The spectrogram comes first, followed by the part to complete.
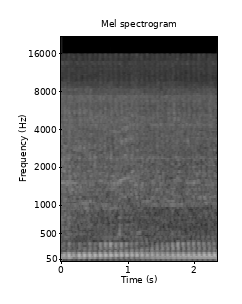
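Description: Scooter engine idling with a steady, even low pulse, heard close to the bike.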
